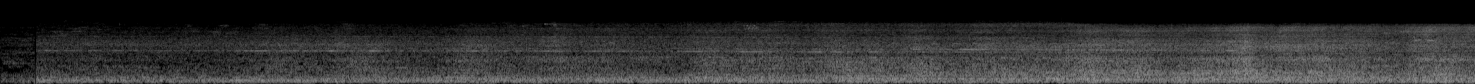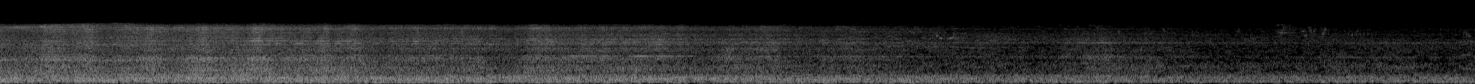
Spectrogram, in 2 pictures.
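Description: Jet airliner flying overhead: a steady engine roar that swells to its loudest about halfway through, then slowly fades as the plane moves away.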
